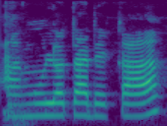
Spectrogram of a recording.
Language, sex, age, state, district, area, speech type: Assamese, female, 18-30, Assam, Tinsukia, rural, spontaneous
